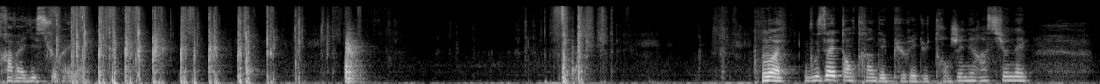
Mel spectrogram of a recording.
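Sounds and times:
cards being shuffled: 0.4s - 8.0s.

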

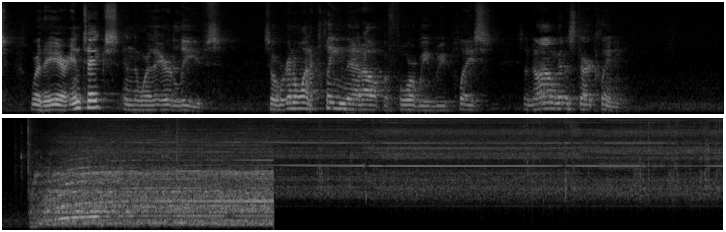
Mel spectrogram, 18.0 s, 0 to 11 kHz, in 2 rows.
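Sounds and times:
vacuum cleaner motor whine: 9.4s - 18.0s
vacuum cleaner switch click: 10.7s - 12.4s.

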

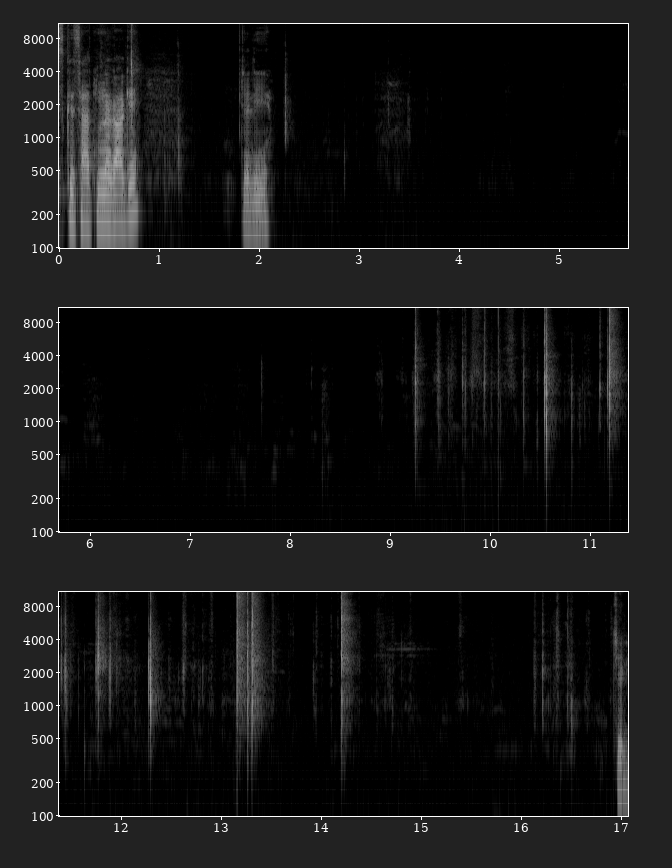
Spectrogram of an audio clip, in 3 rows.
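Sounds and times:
plastic phone housing clicking: 9.0s - 14.8s, 16.1s - 16.6s.

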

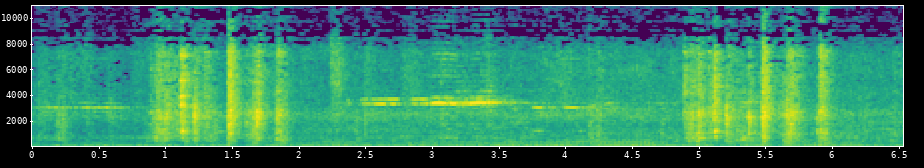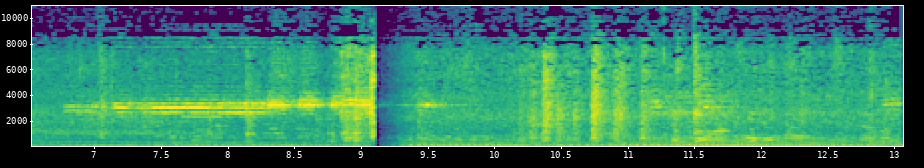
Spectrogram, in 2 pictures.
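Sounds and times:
traffic: 0.0s - 13.0s
crowd noise: 7.3s - 13.0s.

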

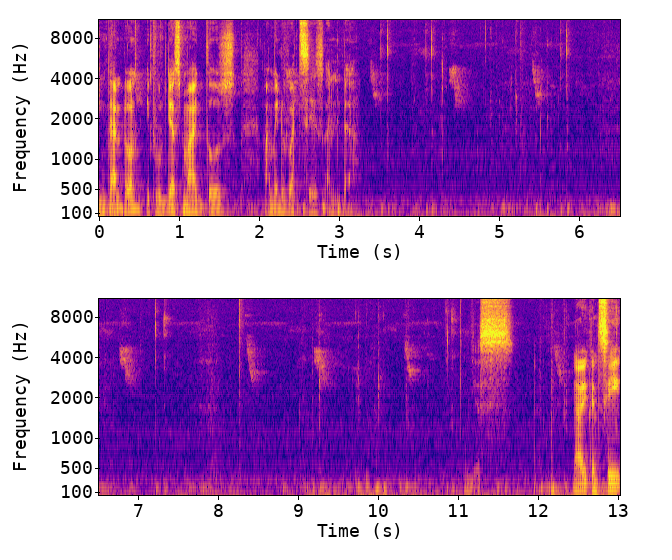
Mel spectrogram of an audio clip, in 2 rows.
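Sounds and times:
low steady hum: 0.0s - 13.0s
keyboard and mouse clicks: 2.9s - 7.5s, 8.2s - 11.3s.

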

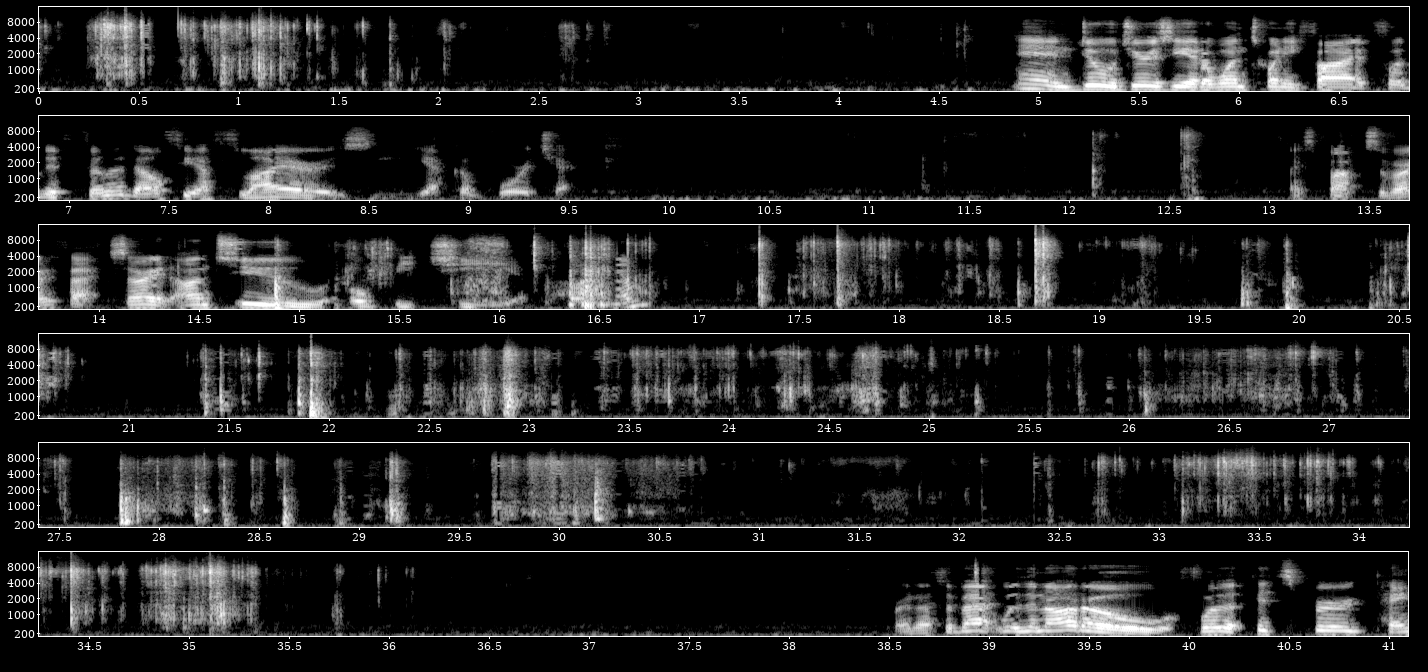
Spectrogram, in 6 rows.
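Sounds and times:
foil packs crinkling and ripping: 0.0s - 2.8s, 15.2s - 31.2s, 32.4s - 36.2s
plastic wrap tearing: 0.0s - 2.8s, 15.2s - 19.8s, 20.4s - 31.2s, 32.4s - 36.2s.

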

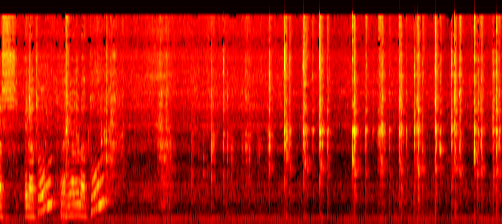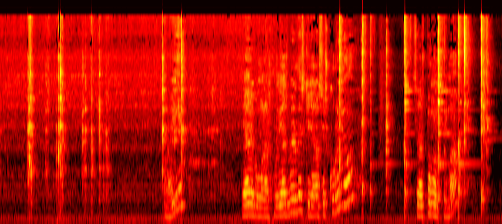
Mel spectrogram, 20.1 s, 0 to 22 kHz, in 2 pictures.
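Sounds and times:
metal fork clinking on tin and dish: 16.8s - 20.0s.

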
